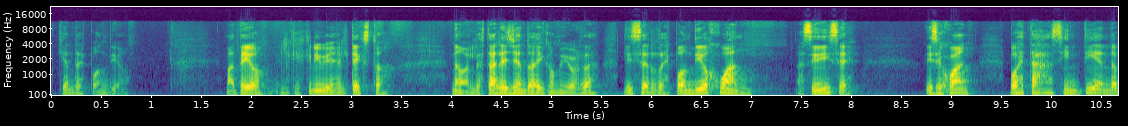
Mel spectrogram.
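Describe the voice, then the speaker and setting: A man preaching a sermon, asking rhetorical questions and teasing his listeners. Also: medium pitch. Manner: animated preaching, rhetorical questions, teases the congregation. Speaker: pastor.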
